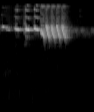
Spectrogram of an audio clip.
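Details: Libanês song of a bigodinho, the Lined seedeater: a thin high whistle, then repeated clear notes leading into a dense buzzy trill of rapid pulses, trailing off into a faint soft note.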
